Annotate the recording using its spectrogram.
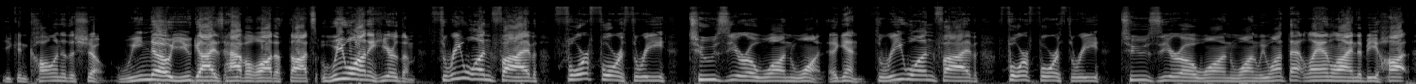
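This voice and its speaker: A man hosts post-game sports radio talk. His voice is high and bright, recorded very dry in a studio manner. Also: measured pace, few pauses, clean tone, no room sound.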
